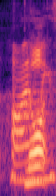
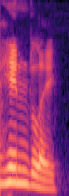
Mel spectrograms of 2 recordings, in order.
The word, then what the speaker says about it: Hindley: Did I just catch your South Australian pronunciation of, is it Hindley Street Country Club? Yes, Hindley Street. Not Hindley. like I have been saying forever.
